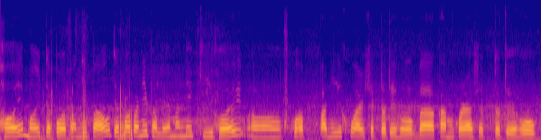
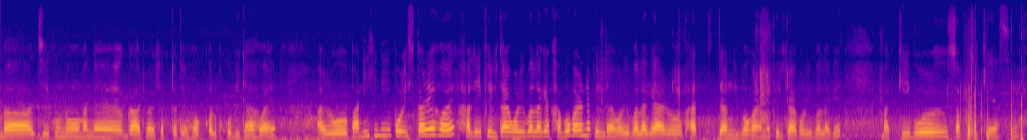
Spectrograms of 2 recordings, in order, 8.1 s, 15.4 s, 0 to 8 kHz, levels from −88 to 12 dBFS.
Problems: constant background noise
